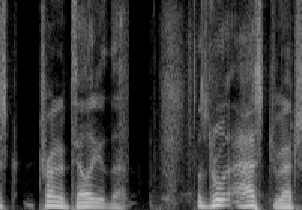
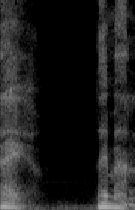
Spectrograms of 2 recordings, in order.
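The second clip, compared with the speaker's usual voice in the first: very soft, hushed, close whisper; 11 dB quieter than usual. Retelling how a man comes up to you and speaks, whispering in your ear. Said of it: "he like whispers in your ear".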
